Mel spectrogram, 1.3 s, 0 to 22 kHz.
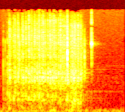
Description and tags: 27 washing machine settings
taken from a random sampled tour of my kitchen with a microphone.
